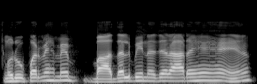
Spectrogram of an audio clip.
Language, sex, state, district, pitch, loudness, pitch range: Hindi, male, Jharkhand, Garhwa, 160 Hz, -14 LUFS, 150-180 Hz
